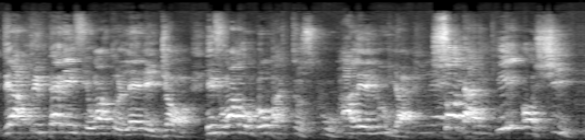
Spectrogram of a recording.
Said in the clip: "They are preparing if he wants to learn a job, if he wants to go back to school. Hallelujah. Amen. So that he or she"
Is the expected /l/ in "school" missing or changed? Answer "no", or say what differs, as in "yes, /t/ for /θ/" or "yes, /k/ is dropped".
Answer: no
